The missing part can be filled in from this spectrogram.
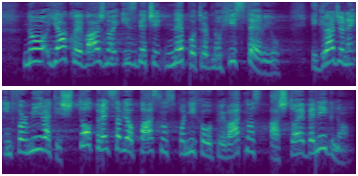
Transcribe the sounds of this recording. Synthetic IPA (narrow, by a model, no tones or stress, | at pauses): no̞jaːko̞je̞ʋaːʒnoizbje̞t͡ɕine̞po̞t̪ɾe̞bnuxist̪eːɾiju | iɡɾad͡ʑane̞ʔinfo̞ɾmiːɾat̪iʃt̪o̞pɾe̞t̪st̪aʋʎaopaːsnost̪̚po̞ɲixo̞ʋupɾiʋaːt̪no̞st̪̚aʃt̪o̞je̞beniɡno̞̰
